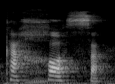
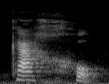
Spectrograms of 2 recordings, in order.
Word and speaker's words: carro: no final de palavra quando são dois RS juntos aí é som de ra também como carroça carro tá bom E aí então aqui temos aquela diferença né carro e caro ó Ro então carro caro vou deixar uma playlist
